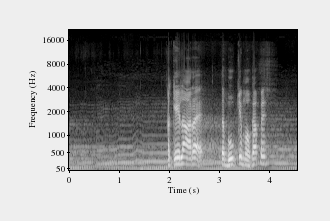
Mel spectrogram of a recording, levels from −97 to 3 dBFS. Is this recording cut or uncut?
uncut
